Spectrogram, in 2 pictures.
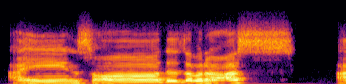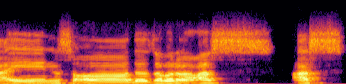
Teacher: সদ এটা কিন্তু কলকলার হরফ না, এই জন্য ধাক্কা লাগবে না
